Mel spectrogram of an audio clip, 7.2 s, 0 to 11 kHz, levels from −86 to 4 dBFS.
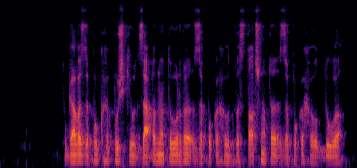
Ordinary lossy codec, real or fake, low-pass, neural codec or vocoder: Opus, 24 kbps; fake; 7.2 kHz; codec, 16 kHz, 4 kbps, X-Codec, HuBERT features, trained on LibriSpeech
